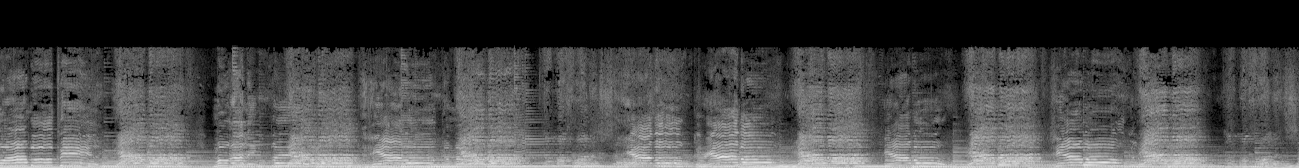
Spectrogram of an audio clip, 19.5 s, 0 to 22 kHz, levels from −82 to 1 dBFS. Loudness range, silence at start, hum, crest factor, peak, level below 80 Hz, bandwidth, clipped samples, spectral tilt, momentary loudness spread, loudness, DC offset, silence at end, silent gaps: 2 LU; 0 s; none; 12 dB; -2 dBFS; -34 dBFS; 16.5 kHz; under 0.1%; -5 dB/octave; 6 LU; -14 LUFS; under 0.1%; 0 s; none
